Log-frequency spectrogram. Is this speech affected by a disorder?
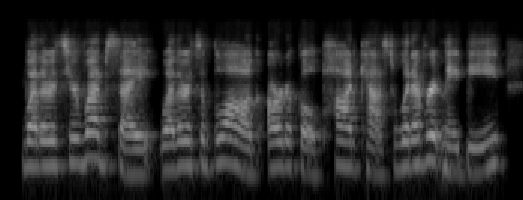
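No.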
